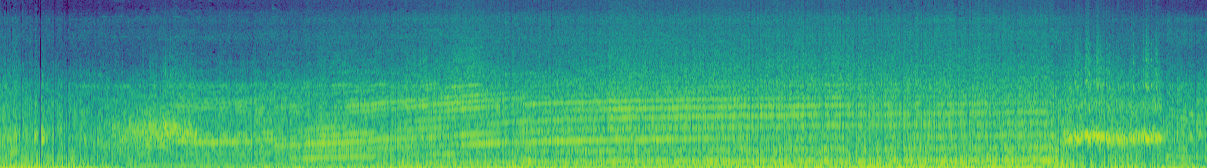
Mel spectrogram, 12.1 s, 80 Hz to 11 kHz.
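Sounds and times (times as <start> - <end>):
kart engine accelerating: 0.0 - 12.0.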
